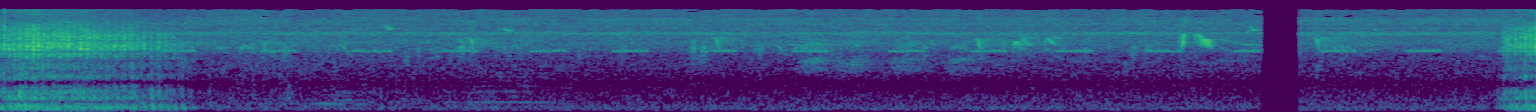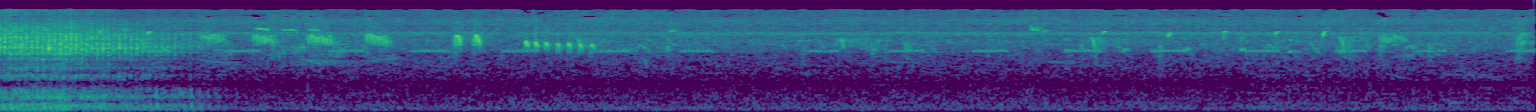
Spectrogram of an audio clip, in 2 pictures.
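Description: Two tigers growling as they fight: a loud growl of about a second at the start and another about halfway through. Birds chirp faintly between them.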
